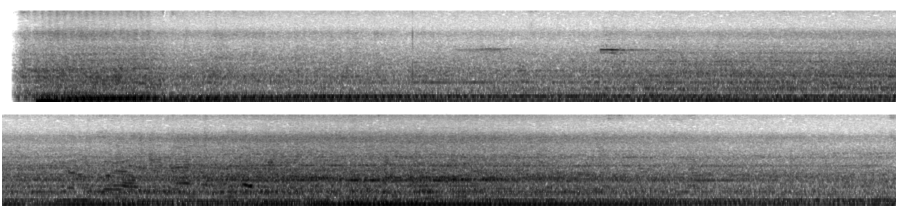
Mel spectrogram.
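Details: Steady low engine rumble and traffic noise with indistinct voices, and no clear animal call.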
